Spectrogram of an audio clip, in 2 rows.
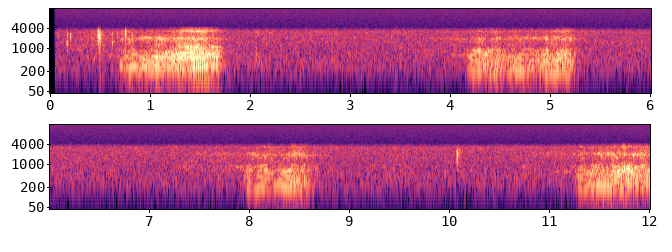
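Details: Father snoring while asleep: slow, rattling snores at about 17 a minute, with quiet pauses between them.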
